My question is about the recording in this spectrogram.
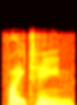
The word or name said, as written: phytane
